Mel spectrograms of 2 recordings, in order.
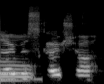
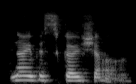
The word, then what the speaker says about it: Nova Scotia: I go, "Well, Nova Scotia. Nova Scotia," because they say that the T is a silent, isn't it, Ellie?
